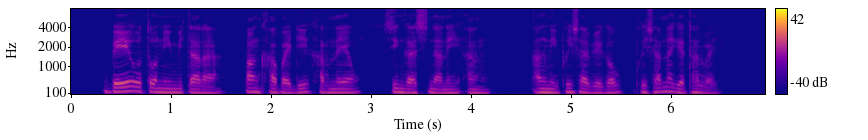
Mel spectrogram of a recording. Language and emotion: Bodo, sad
